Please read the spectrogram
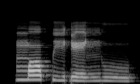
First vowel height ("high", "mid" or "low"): mid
